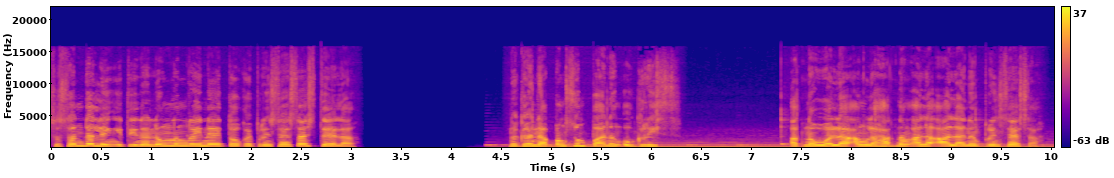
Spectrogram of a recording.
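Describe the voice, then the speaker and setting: A man with a high voice serves as narrator. He reads a scripted fairy tale, with soft music underneath. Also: normal speed, pauses often, no echo.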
